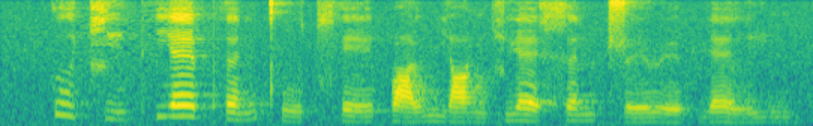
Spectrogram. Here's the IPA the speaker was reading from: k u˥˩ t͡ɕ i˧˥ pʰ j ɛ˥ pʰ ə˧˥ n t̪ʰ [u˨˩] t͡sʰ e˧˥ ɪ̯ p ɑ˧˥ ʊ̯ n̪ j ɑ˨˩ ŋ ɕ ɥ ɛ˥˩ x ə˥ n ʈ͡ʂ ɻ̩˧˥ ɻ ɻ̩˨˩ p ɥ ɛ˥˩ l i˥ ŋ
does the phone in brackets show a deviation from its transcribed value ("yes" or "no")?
no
